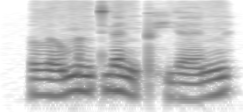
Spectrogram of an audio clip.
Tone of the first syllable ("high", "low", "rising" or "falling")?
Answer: rising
